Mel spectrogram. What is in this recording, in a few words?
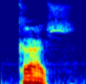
"kruis", Dutch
